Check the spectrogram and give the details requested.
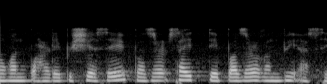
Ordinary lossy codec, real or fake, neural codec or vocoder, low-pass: none; real; none; 5.4 kHz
